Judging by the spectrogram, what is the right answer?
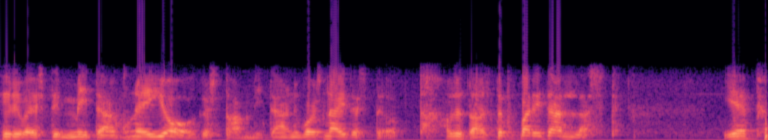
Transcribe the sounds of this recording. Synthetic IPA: hirʋeːst̪immit̪æːŋkuneijoːoˑikeːst̪ɑ̰ːmmit̪æːnniʋoˑisnæit̪æsi̥t̪ːḛo̰t̪ːɑ̥ːot̪et̪ɑːhɑsi̥t̪ːeppɑrit̪ælːæst̪ | jep

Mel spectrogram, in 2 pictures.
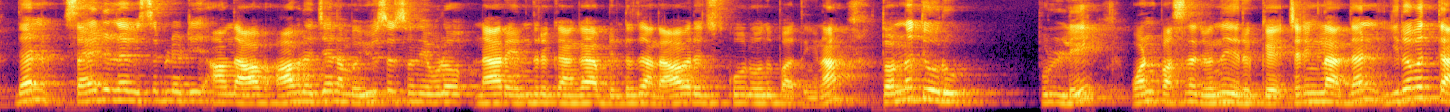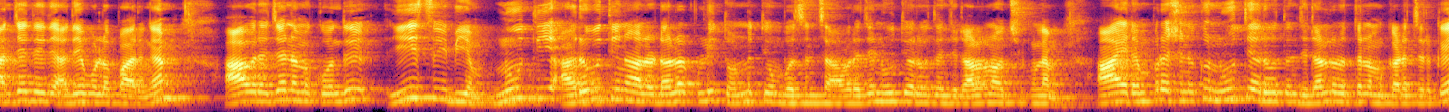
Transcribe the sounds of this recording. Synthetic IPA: d̪ɐnsɐɪɖlɐʋɪsɪbɪlɪʈːiɐnd̪ɐaːʋɐɾɐd͡ʒɐnɐmːɐjuːsɛsʋɐnd̪ɯɛʋːɐɭoːneːɾɐ̃ɪɾɯnd̪ɪɾɯkːaːŋɡɐːɐpːɐɽɪnɾɐðɯɐnd̪ɐaːʋɐɾɐd͡ʒskoːɾɯʋɐnd̪ɯpaːɾt̪iːŋɡɐnːaːt̪ɔɳːɐt̪ːiɔɾɯ | pʊɭːiʋɔnpɐsɐnd̪ɐːd͡ʒʋɐnd̪ɯɪɾɯkːɯsɐɾɪŋɡɐɭaːd̪ɐnɪɾɯbɐt̪ːiɐɲd͡ʒɐt̪eːðiɐðeːpoːɭɐpaːɾɯŋɡɐaːʋɐɾɐd͡ʒɐnɐmɐkːɯʋɐnd̪ɯ | iːsʋiːbɪjɛmnuːt̪ːiʔɐɾɯbɐt̪ːinaːlɯɖaːlɐɾpʊɭːit̪ɔɳːɐt̪ːiɔmbɐðɯsɐɲd͡ʒɯaːʋɐɾɐd͡ʒɐnuːt̪ːiɐɾɯbɐt̪̬ːiɐɲd͡ʒɯɖaːlɐɾnãːʋɐt͡ʃːɯkɯɐŋɡɐlɐ | aːjɪɾɛmpɐɾeːʂɐnɯkːɯnuːt̪ːiɐɾɯbɐt̪ːɐɲd͡ʒɯɖaːlɐɾʋɐt̪ːɪlnɐmːɐkːɐɽɛt͡ʃːɪɾɯkːɯ

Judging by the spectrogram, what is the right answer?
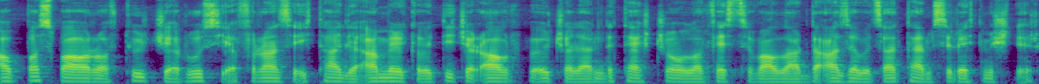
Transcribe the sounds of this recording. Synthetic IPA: ɑbːɑsbɑɣɾov̥t̪ʰyɾcʰijæɾusijæ̰fɾɑnsɑ̰ʔit̪ʰɑlijɑ̰ʔɑme̞ɾikʰɑvæd̪iːɟæɾʔɑvɾopʰɑø̞lcʰælæɾind̪æt̪ʰæʃt͡ʃʰino̞lˠɑnfe̞st̪ivɑlˠːɑɾd̪ɑ̰ʔɑzæɾbɑjd͡ʒɑnɯt̪ʰæmsiɾe̞t̪miʃt̪ḭɾ

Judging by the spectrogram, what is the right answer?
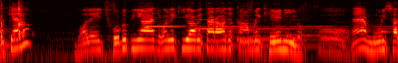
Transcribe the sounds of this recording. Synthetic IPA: kɛːloː | bɔːlet͡ʃʰoʈopijãt͡ʃbɔlekiɦɔbet̪aɾaɦɔt̪ekamɽẽkʰeːniːlo̰ːɛ̃mũɾisat̪

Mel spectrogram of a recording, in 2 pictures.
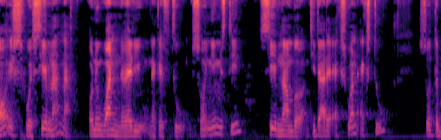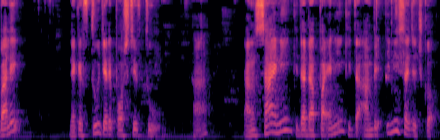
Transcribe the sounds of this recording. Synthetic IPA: ɔliswəsemlahnah | õnliwanɹɛliṵnɛɡət̪ift̪ṵsoḭnimə̃st̪i | semnãmbə̰t̪idaʔadaʔɛ̰kswanʔɛ̰kst̪u | sot̪əbalɪʔ̚ | nɛɡət̪ift̪ud͡ʒadipɔsi̥t̪ift̪ṵhã̰ | jaŋsainikit̪adapat̪̚inikit̪a̰ʔambɪʔinisad͡ʒat͡ʃu̥kɔp̚

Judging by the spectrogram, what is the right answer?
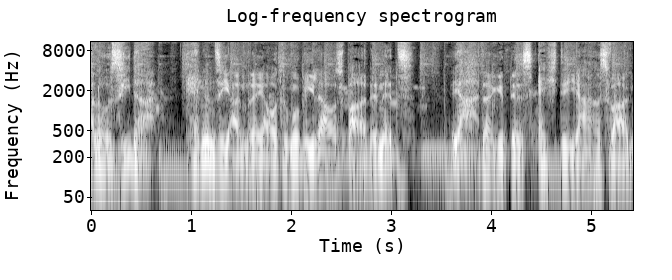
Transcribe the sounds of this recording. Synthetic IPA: haloːziːda̰ | kʰɛnənziːʔandʁeːʔaʊtomobiːləaʊsb̥a̰ːdənɪt͡s | jaːd̥aːɡiːp̚tɛsʔɛçtəjaːʁəsv̥aːɡŋ̩

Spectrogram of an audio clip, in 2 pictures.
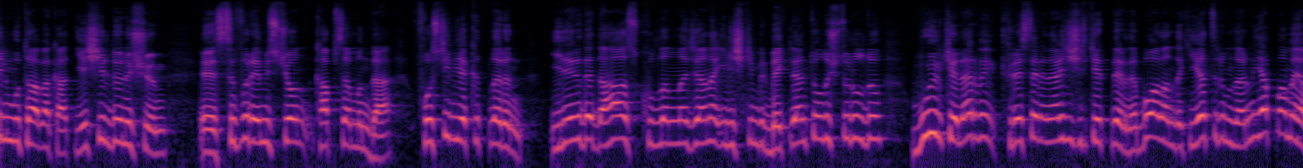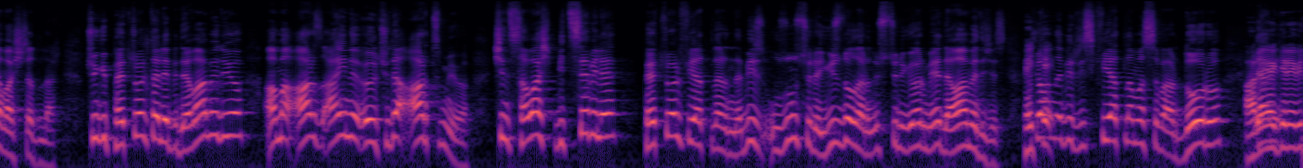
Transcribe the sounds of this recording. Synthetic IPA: ilʲmut̪ʰaːbakat̪je̞ʃilʲd̪ø̞nyʃymː | sɯfɯɾe̞misjo̞nkʰapsamɯnd̪a | fo̞silʲjakɯt̪lˠaɾɯn | ilʲe̞ɾid̪ɛd̪aɦaaz̥kʰulˠːanɯlˠad͡ʒaːɯnailʲiʃcinbiɾbɛclʲænt̪ʰio̞lˠuʃt̪ʰuɾulˠd̪ʊ | buylʲcʰe̞lʲæɾvɛcʰyɾe̞sælʲe̞næɾʒiʃiɾcʰɛt̪lʲe̞ɾid̪ɛbualˠand̪acʰijat̪ʰɯɾɯmlˠaɾɯnɯjap̚mamajabaʃlˠad̪ɯlˠa̰ɾ̥ | t͡ʃʰyɲcʰypʰɛt̪ɾo̞lʲt̪ʰalʲe̞bid̪e̞vame̞d̪ijo̞a̰maʔaɾzajnɯø̞lʲt͡ʃʰyd̪ɛʔaɾt̪mɯjo̞̰ | ʃind̪isavaʃbit̪sɛbilʲɛ | pʰɛt̪ɾo̞lʲfijat̪lˠaɾɯnd̪abizuzunsyɾɛjyzd̪o̞lˠaɾɯnyst̪ʰynyɟø̞ɾme̞jɛd̪e̞vame̞d̪ed͡ʒɛ̰z̥pʃuand̪abiɾːiscfijat̪lˠamasɯvaɾd̪o̞ːɾuaɾajaiɾe

